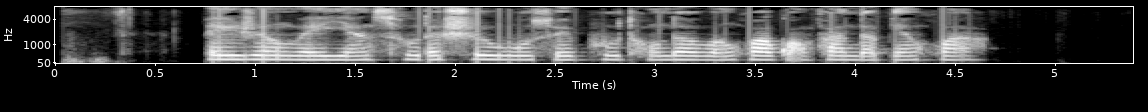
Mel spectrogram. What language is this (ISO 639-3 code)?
zho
